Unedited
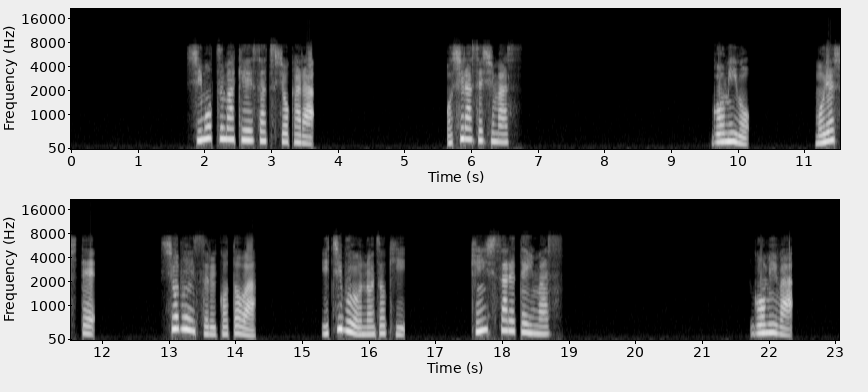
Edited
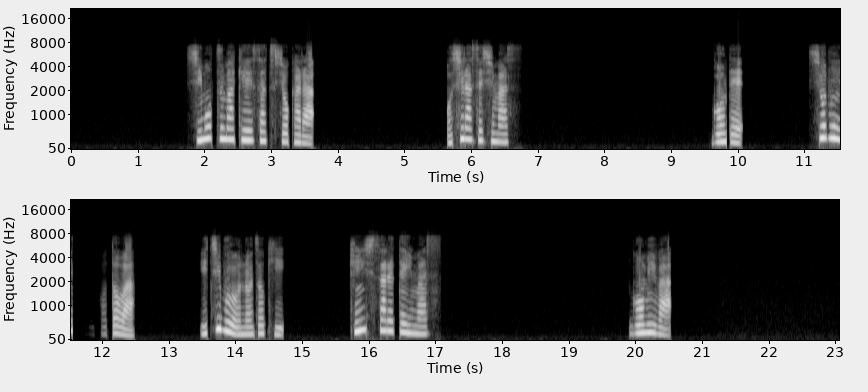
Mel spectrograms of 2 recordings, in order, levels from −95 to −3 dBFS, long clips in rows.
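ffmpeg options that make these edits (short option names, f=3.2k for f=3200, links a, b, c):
-filter_complex "[0:a]asplit=3[a][b][c];[a]atrim=end=9.832[d];[b]atrim=start=11.648:end=13.38,asetpts=PTS-STARTPTS,afade=t=out:st=1.728:d=0.004:c=hsin[e];[c]atrim=start=13.38,asetpts=PTS-STARTPTS,afade=t=in:d=0.6:c=exp[f];[e][f]concat=n=2:v=0:a=1[g];[d][g]acrossfade=d=0.004:c1=hsin:c2=hsin"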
